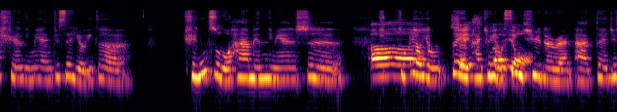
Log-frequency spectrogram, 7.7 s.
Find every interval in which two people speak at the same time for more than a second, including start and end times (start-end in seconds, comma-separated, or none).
4.9-6.5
